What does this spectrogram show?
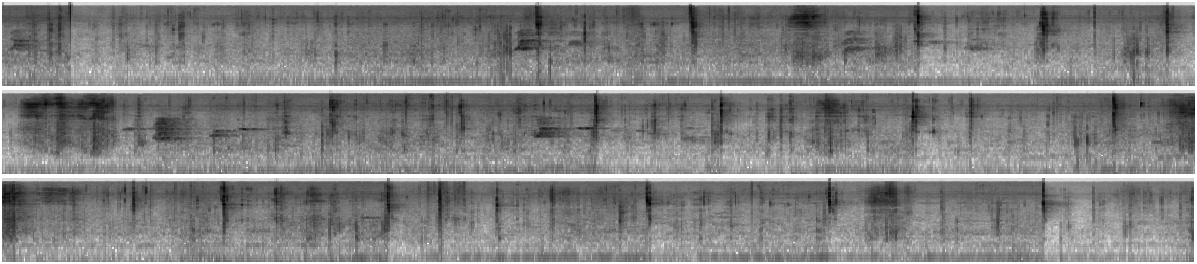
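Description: Close-miked mouth sounds of eating rice and vegetables by hand: wet chewing with many short smacks and clicks. A steady low hum sits underneath.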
